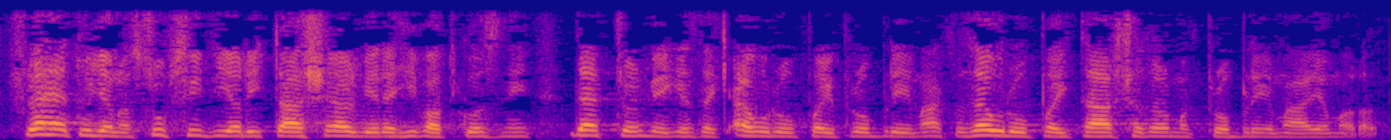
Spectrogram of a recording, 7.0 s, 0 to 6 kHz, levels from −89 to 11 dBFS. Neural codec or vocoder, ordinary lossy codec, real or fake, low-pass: none; none; real; 5.4 kHz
